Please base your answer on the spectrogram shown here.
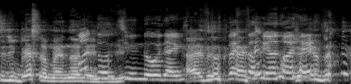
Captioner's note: laughs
